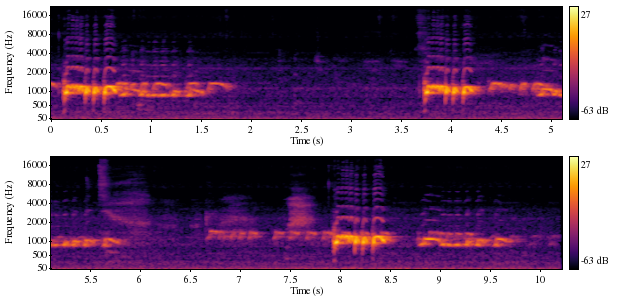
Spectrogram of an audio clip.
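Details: Male zebra dove of a local strain, singing vigorously and setting other doves calling back. Three phrases, each opening with quick stuttering pulses and then a warbling, purring coo. They come about every four seconds, with softer answering notes between.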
